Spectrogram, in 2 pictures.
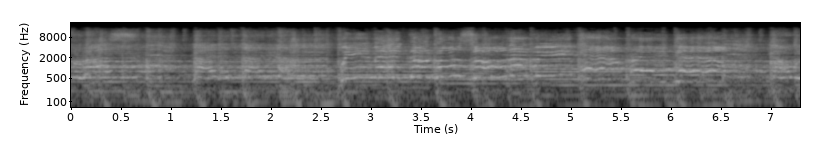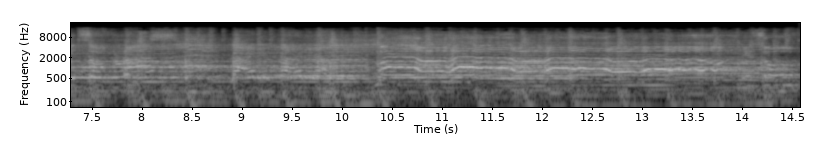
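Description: Pop song performed live: a woman sings a wavering melodic line with quick pitch steps over a loud electronic backing track.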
